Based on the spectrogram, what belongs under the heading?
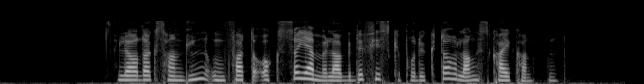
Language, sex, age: Norwegian, female, 31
